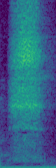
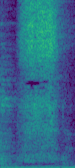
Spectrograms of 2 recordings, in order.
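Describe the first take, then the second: First: The S is made with the tongue pulled back. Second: The S is made with the tongue forward. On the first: "but S" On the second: "not S"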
